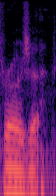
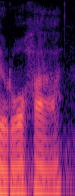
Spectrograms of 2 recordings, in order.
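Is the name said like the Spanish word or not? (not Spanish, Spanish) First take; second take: not Spanish; Spanish. First: It is not said like the Spanish word. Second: It is said like the Spanish word for red. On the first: It is the brand's intended name. The speaker calls it right. "no, no, no, it's Roja" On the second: It is the common way people say it. The speaker calls it wrong. "a lot of people say Roja, which means red in Spanish"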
